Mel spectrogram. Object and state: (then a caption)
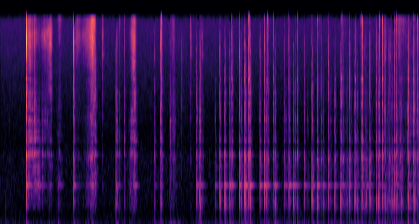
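Wooden tabletop tapped with fingernails. Long nail tips tap and scratch across a large, solid, varnished wooden tabletop. Sparse, sharp taps with short, dry knocks and a faint mid-pitched ring come first, then from about four seconds the tapping speeds into a fast, dense patter mixed with light scratching.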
